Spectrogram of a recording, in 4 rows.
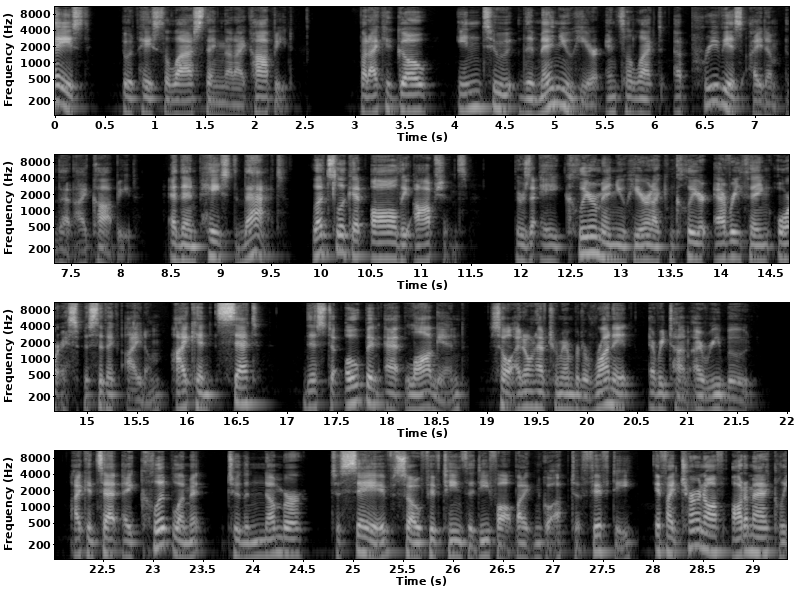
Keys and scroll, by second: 0.2 super+v, 2.5 Return, 9.5 super+v.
